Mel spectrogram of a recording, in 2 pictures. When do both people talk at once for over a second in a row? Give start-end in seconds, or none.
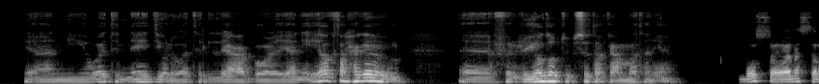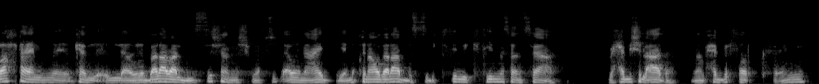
none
